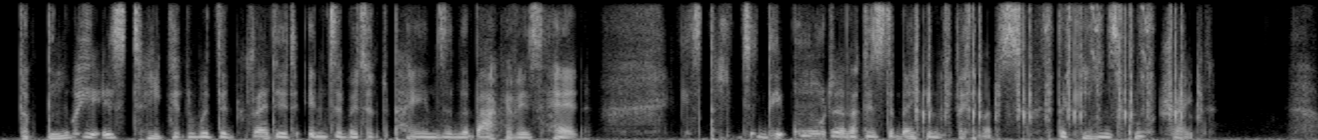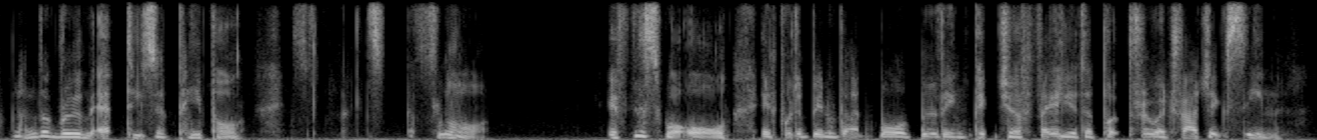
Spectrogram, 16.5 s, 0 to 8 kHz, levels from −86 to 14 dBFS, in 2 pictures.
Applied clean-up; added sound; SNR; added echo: neural diffusion model UNIVERSE++.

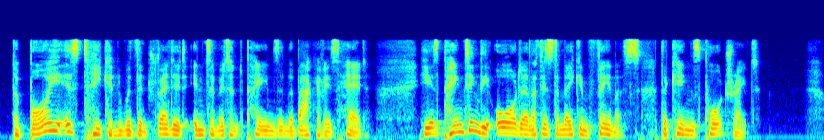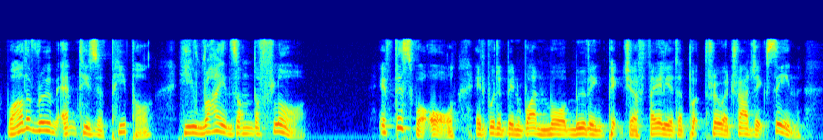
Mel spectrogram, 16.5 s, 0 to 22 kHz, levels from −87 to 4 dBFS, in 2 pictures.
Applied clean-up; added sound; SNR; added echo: none; none; none; none.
